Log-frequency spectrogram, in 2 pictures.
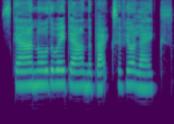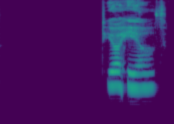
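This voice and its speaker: Calm and measured, a woman leads a body scan meditation with short instructions. Her slightly high voice stays very level with little rise or fall, and the recording is close and very dry, with no echo.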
